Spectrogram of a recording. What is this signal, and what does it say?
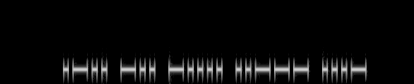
Morse code, heard as a keyed tone, about 25 wpm, 700 Hz. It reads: LD62V
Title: Code Groups - 5 Letter:Numbers - 25wpm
